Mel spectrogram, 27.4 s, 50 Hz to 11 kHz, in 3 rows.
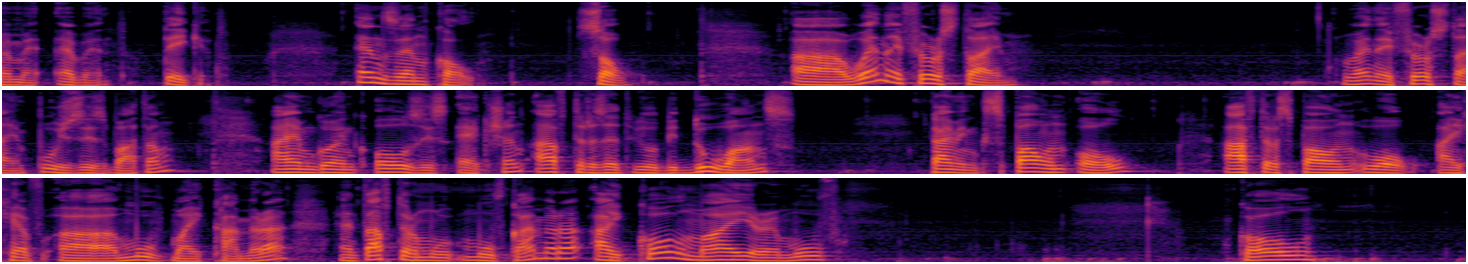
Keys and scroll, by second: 22.1 c, 24.8-26.8 typing.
